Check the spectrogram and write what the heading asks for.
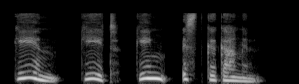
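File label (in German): "gehen" German word; verben kurzliste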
